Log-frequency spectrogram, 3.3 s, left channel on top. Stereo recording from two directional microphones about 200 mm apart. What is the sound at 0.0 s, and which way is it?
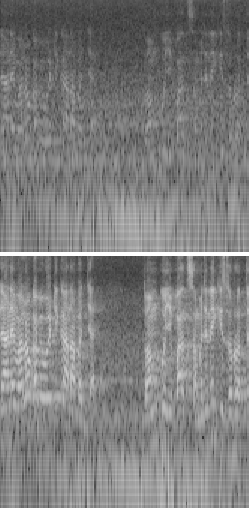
A man's voice, 45° right (ahead or behind).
